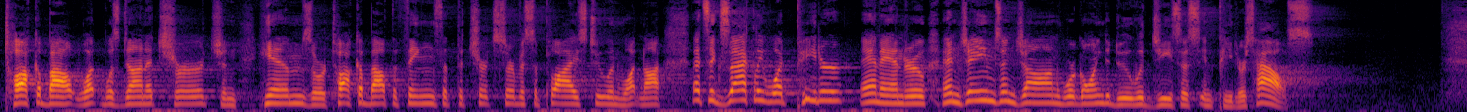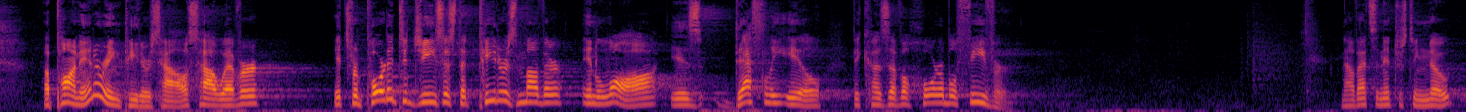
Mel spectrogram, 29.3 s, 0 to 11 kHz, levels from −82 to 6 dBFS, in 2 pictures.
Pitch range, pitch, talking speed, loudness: 150-195 Hz, 175 Hz, 140 wpm, -25 LUFS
